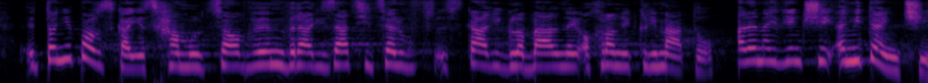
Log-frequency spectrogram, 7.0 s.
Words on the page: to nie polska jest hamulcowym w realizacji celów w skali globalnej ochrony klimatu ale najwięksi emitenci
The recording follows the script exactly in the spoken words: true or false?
true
